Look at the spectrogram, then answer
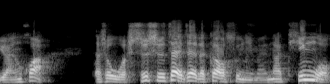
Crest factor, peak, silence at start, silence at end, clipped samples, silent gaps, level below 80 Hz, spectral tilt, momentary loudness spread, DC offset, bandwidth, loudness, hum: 12 dB; -4 dBFS; 0 s; 0 s; under 0.1%; 0.87-0.92 s; -54 dBFS; -6 dB/octave; 10 LU; under 0.1%; 8.2 kHz; -16 LUFS; none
